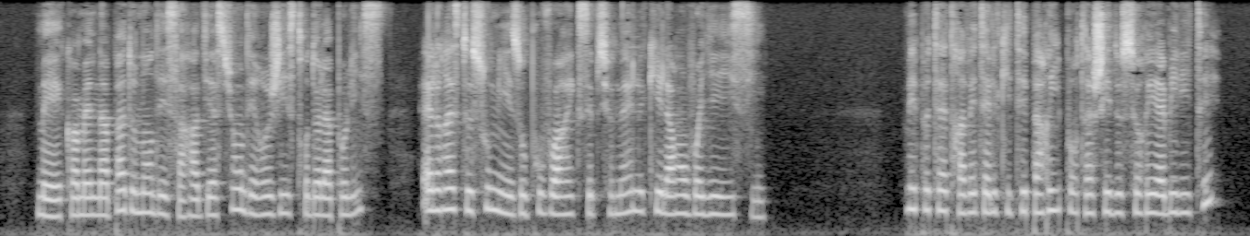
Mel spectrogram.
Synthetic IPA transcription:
mɛkɔmɛlnapad̪əmɑ̃d̪esaʁad̪jasjɔ̃d̪eʁəʒist̪χəd̪əlapɔlis | ɛlʁɛst̪əsumizopuvwaʁɛksɛpsjɔnɛlkʲilaɑ̃vwajeisi | mɛpøt̪ɛt̪χavɛt̪ɛlkʲit̪ʰepaʁipuʁt̪aʃed̪əsəʁeabilit̪e

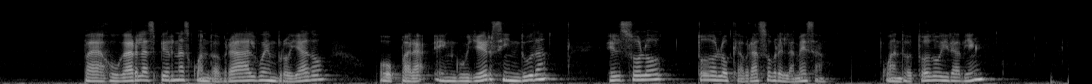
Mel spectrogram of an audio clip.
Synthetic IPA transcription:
paɾaxuɣ̞aɾlaspje̞ɾnaskwa̰nd̪oaβɾaalɣo̞e̞mbɾo̞ʝað̞o̞opaɾae̞ŋɡuʝe̞ɾsind̪uðae̞lso̞lo̞ | t̪o̞ð̞o̞lo̞keaβɾaso̞βɾe̞lame̞sakwand̪ot̪o̞ð̞o̞iɾaβje̞ŋ

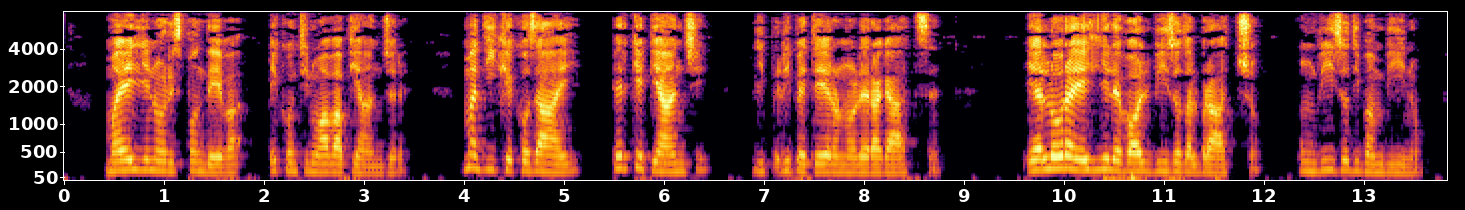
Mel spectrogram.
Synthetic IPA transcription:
maeʎːinonrispond̪eːvaekːont̪inuaːvaːpːjand͡ʒeɾḛ | mad̪ikekːɔzaj | perkepːjand͡ʒi | ʎiripet̪eːɾonoleɾaɡat̪sːḛ | ealːoːɾaeʎːilevɔilviːzod̪albɾat͡ʃːo̰ | uɱviːzod̪ibambiːno̰

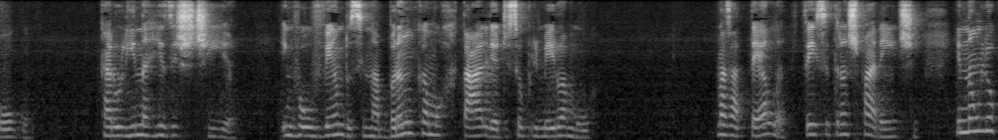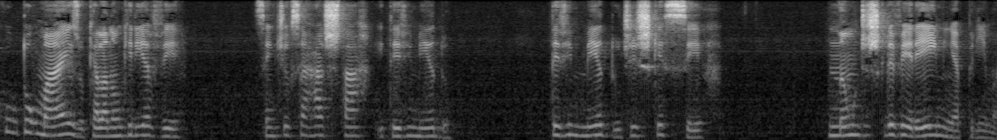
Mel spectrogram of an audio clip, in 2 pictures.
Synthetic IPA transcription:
oɡʊ | kaɾolĩnɐɦeziʃt͡ʃiɐ | ẽvowvẽnd̪ʊsɪnɐbɾɐ̃ŋkɐmoɾt̪aʎɐd͡ʒɪsewpɾimejɾʊamoɾ | mɐzat̪ɛlɐ̰fejsɪt̪ɾɐ̃spaɾẽnt͡ʃɪːnɐ̃w̃liokuwt̪owmajzʊkɪɛlɐnɐ̃w̃kɪɾiɐveɾ | sẽnt͡ʃiwsɪaɦaʃt̪aɾɪ̰t̪evɪmed̪ʊ | t̪evɪmed̪ʊd͡ʒɪːʃkeseɾ | nɐ̃w̃d͡ʒɪʃkɾeveɾejmĩɲɐpɾĩmɐ̰

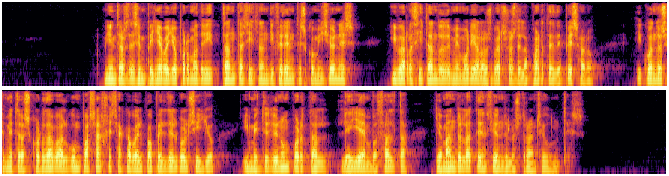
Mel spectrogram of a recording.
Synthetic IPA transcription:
mje̞nt̪ɾazðe̞se̞mpe̞ɲaβaʝo̞po̞ɾmaðɾiðt̪ant̪asit̪and̪ife̞ɾe̞nt̪e̞sko̞misjo̞ne̞s | iβare̞θit̪and̪o̞ðe̞me̞mo̞ɾjalo̞zβe̞ɾso̞zðe̞lapaɾt̪e̞ðe̞pe̞saɾo̞ | ikwand̪o̞se̞me̞t̪ɾasko̞ɾðaβaːlɣumpasaxe̞sakaβae̞lpape̞ld̪e̞lβo̞lsiʎo̞ | ime̞t̪iðoenumpo̞ɾt̪alːeiaembo̞θalt̪a | ʝamãnd̪o̞laːt̪e̞n̟θjo̞nd̪e̞lo̞st̪ɾanse̞unt̪e̞̥s

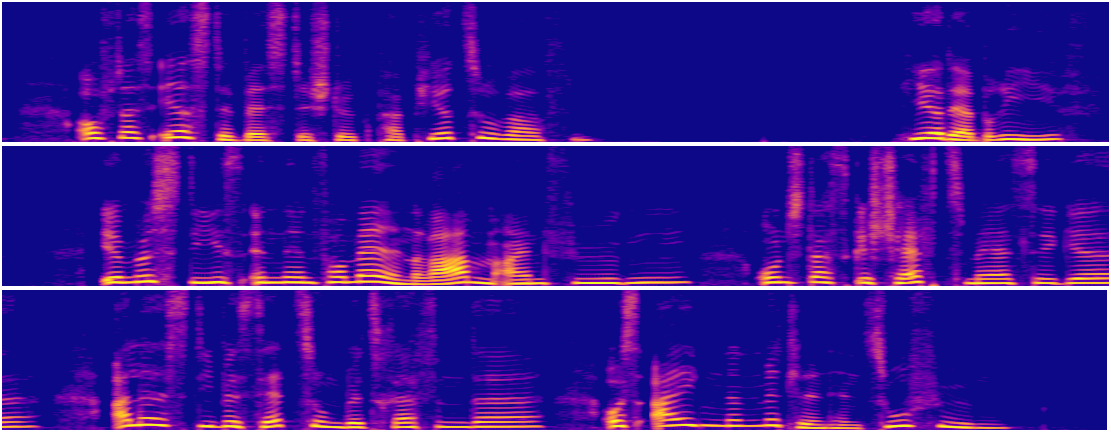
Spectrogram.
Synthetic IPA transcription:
ʔaʊfd̥asʔeːɐstəbɛstəʃtʏkpʰapʰiːɐt͡suvɛɐfn̩ | hiːɐdeːɐbʁiːf | ʔiːɐmʏst̚d̥iːsɪndeːnfɔɐmɛlənʁaːmənʔa̰ɪnfyːɡŋ̩ | ʔʊntd̥asɡ̥əʃɛft͡smɛːsɪɡəʔaləsd̥iːbəzɛt͡sʊŋbətʁ̥ɛfn̩dəʔaʊsʔaɪɡənənmɪtʰl̩nhɪnt͡suːfyːɡŋ̩

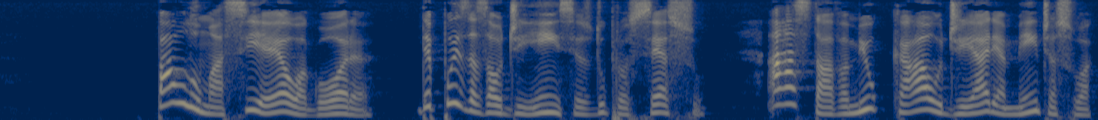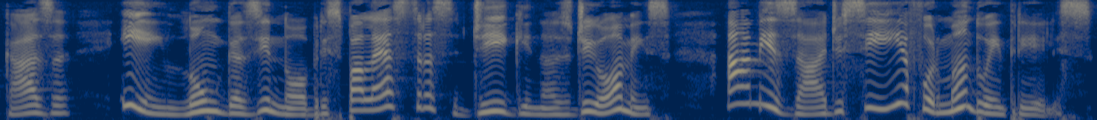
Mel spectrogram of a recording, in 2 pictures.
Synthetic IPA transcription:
pawlʊmasiɛwaɡɔɾɐ | d̪epojzd̪ɐzawd͡ʒiẽsiɐzd̪ʊpɾosɛsʊ | ahast̪avɐmiwkawd͡ʒiaɾiɐmẽnt͡ʃɪɐsuɐkazɐ | iẽj̃lõŋɡɐzɪnɔbɾɪspalɛst̪ɾɐz̥d͡ʒiɡnɐzd͡ʒɪõmẽj̃s | ɐːmizad͡ʒɪsɪiɐfoɾmɐ̃nd̪ʊẽnt̪ɾɪḛlɪ̰s

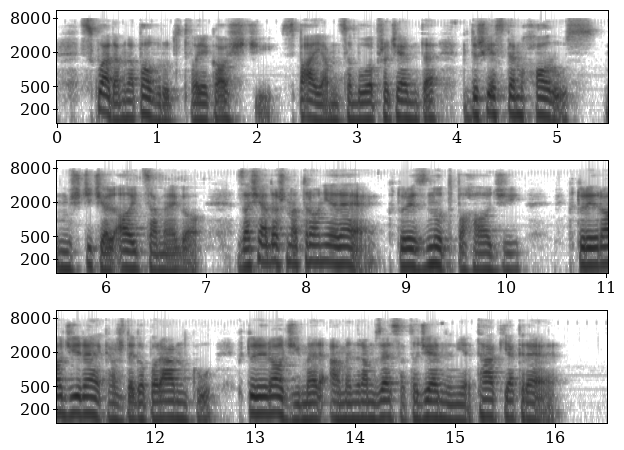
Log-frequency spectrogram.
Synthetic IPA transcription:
skwad̪amnapɔvɾṵt̪ːfɔjɛkɔ̰ɕt͡ɕḭspa̰ja̰mt̪sɔbɘwɔpʂɛt͡ɕɛnt̪ɛɡ̥d̪ɘʂjɛst̪ɛmxɔɾṵsmɕt͡ɕit͡ɕɛ̰lʔɔjt̪samɛ̰ɡɔ̰zaɕad̪aʂnat̪ɾɔɲɛɾɛ̰kt̪uɾɘznut̪pɔxɔd͡ʑi | kt̪uɾɘɾɔd͡ʑiɾɛkaʐd̪ɛɡɔpɔɾaŋku | kt̪uɾɘɾɔd͡ʑimɛɾamɛnɾamzɛsat̪sɔd͡ʑɛnɲɛt̪akjakɾɛ̰

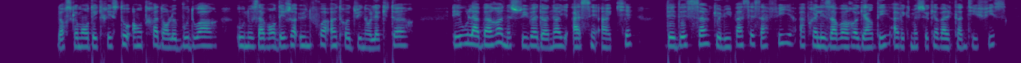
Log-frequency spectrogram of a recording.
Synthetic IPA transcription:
lɔʁskəmɔ̃t̪ekχist̪oʔɑ̃t̪χad̪ɑ̃ləbud̪waːʁunuzavɔ̃d̪eʒaʔynfwaʔɛ̃t̪χɔd̪ɥinolɛkt̪œːʁ | eulabaʁɔnsɥivɛd̪ɛ̃nœjaseʔɛ̃kʲʰjɛ | d̪̥ed̪esɛ̃kəlɥipasɛsafijapχɛlezavwaʁːəɡʲaʁd̪eavɛkməsjøkavalkɑ̃nt̪ʰifis

